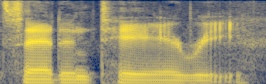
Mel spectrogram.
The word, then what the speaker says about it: sedentary: another good tip is in a word like sedentary most of the time the stress will fall on the pent ultimate syllable right so you're saying sedentary now what syllable penultimate penultima yeah I never knew that that word exists in English and I've said it to you many times penultimate you can also say the next to last syllable yeah yes okay so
